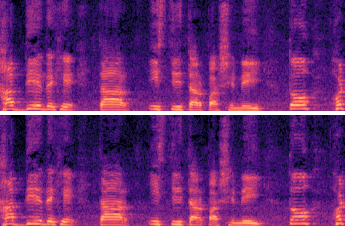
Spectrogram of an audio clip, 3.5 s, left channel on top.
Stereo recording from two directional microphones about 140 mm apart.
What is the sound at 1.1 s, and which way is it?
A man's voice, 35° left (ahead or behind).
